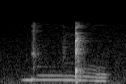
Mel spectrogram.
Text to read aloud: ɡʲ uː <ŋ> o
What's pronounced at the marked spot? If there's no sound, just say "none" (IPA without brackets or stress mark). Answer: ŋ͡ǃ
